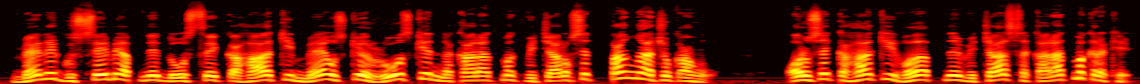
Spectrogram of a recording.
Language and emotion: Hindi, angry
